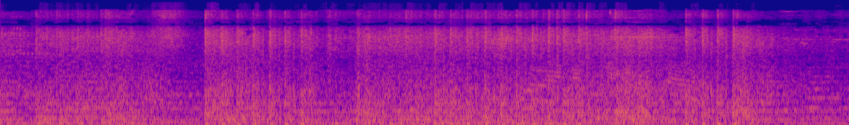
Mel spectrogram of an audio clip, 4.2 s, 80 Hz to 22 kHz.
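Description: Dense gunfire in the Company of Heroes 2 strategy game, a sniper and a machine gun firing amid battle noise, with rapid continuous bursts and sharp cracks throughout and a voice talking faintly underneath.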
